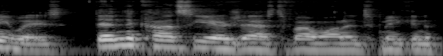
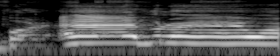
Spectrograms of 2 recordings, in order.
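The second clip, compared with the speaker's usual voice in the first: slow, drawn-out scream, much higher and louder; Gary Oldman scream; 9 semitones higher, 9 dB louder, slower than usual. Retold or imitated. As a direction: bellow it out like a movie villain losing it. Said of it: "when Gary Oldman is screaming".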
